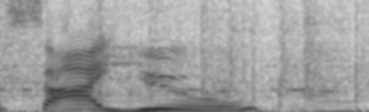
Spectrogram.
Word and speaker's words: Sayu: But we have Sayu, C-Y-Y-U. Wait, C-Y-Y-U. That's how you spell it, yes.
